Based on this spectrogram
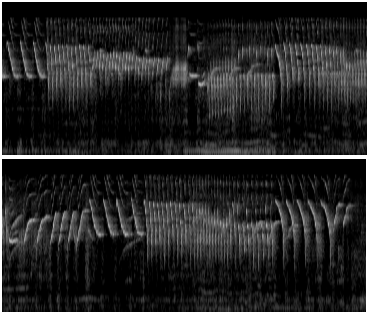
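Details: Canary singing to attract a female, sustained high trills broken by bursts of quick downward-sweeping notes, a lower buzzy rolling section, then more rapid swept phrases, continuous and loud throughout.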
